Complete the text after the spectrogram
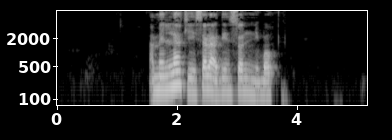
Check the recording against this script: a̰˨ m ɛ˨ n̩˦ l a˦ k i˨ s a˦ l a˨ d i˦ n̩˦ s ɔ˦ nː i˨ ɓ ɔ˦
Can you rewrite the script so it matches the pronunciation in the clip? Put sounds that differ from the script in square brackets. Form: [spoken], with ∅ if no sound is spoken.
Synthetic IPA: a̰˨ m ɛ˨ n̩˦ l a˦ k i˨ s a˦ l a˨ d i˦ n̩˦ s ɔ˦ nː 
